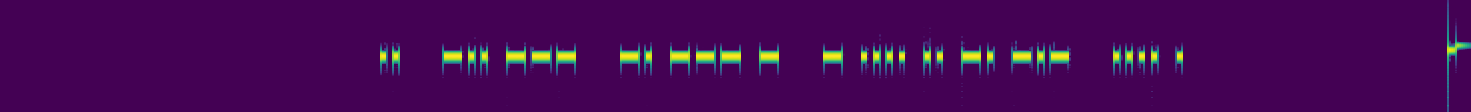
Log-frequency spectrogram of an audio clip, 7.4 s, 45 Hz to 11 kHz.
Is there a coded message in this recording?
Yes: Morse code from 1.9 to 5.9 s, heard as a keyed tone, about 38 wpm, 700 Hz. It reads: I DO NOT THINK HE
